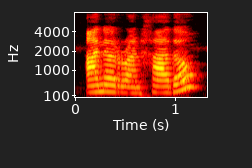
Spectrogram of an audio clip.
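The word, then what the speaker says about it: anaranjado: me Rojo Verde Rosa Anna ranjado that one's kind of hard it sometimes helps if you clap your hand because there's five syllables Azul Greece Amarillo Morado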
